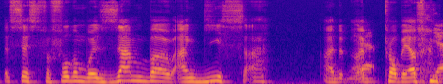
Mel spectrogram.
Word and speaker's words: Anguissa: And then assists for Fulham was Zambo Anguissa. I probably haven't pronounced that you name right.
